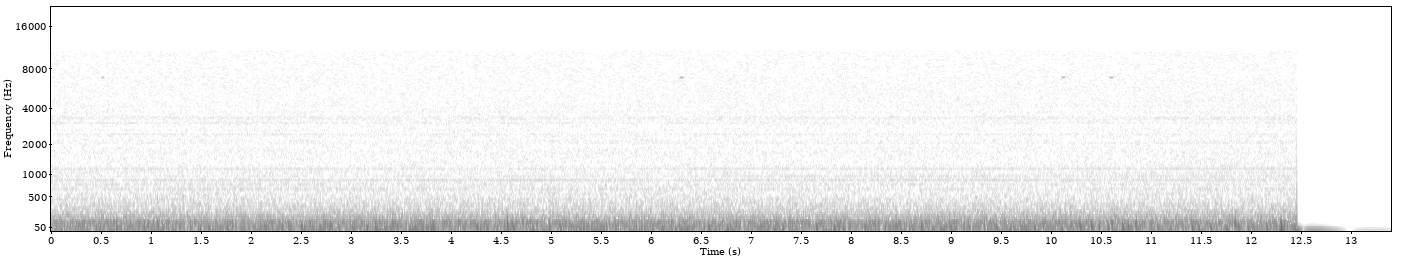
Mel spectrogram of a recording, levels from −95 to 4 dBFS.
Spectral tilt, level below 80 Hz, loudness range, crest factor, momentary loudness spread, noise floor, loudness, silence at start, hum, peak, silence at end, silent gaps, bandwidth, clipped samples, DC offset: -5.5 dB/octave; -58 dBFS; 1 LU; 18 dB; 2 LU; -90 dBFS; -60 LUFS; 0 s; none; -38 dBFS; 0.55 s; none; 11.5 kHz; under 0.1%; under 0.1%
